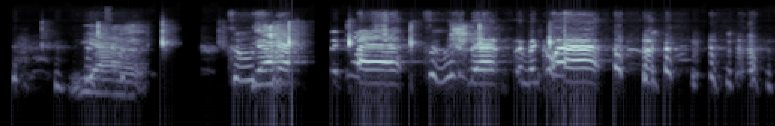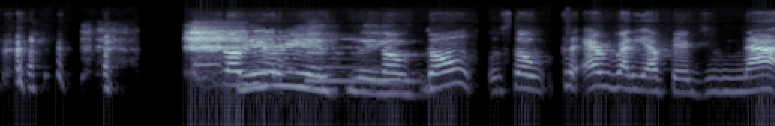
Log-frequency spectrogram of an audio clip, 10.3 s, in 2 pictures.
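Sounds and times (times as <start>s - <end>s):
laughter: 0.1s - 1.0s, 2.8s - 7.8s
finger snap: 0.1s - 3.8s
speech: 0.4s - 10.3s.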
